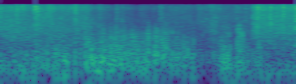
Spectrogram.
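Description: Wind buffeting the microphone: a loud, low rushing noise that dips briefly about one and a half seconds in.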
